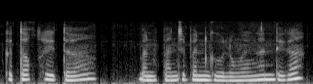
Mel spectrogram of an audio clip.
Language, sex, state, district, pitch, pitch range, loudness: Wancho, female, Arunachal Pradesh, Longding, 210 Hz, 195-225 Hz, -15 LUFS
